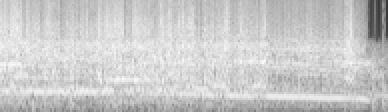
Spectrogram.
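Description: A group of voices chanting together, holding one long, loud drawn-out note that slowly falls in pitch.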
